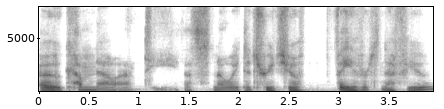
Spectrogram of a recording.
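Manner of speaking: quietly spoken male villain voice. A voice addresses his auntie as her favorite nephew; quiet male voice. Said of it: "male voice speaking quietly".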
